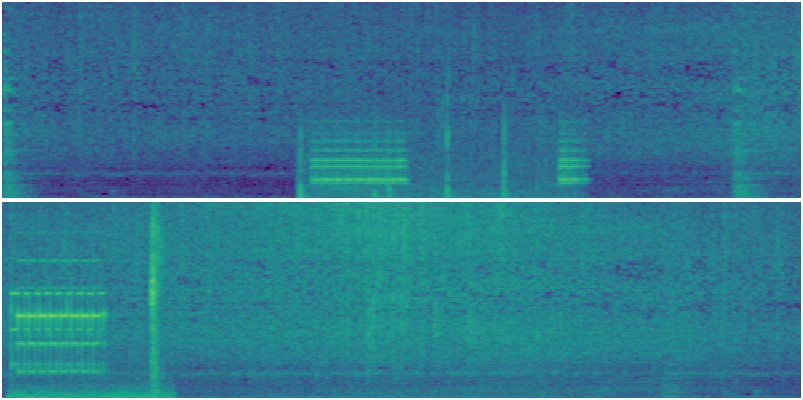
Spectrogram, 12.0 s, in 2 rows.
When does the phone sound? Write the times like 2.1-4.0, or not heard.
2.2-4.4, 6.0-7.3.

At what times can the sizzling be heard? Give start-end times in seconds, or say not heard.
0.0-11.9.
